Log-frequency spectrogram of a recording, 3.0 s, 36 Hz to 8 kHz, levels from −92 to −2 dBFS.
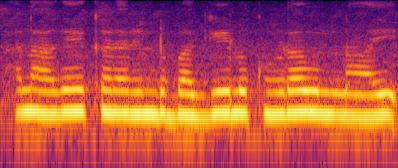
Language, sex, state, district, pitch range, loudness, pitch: Telugu, female, Telangana, Hyderabad, 200-215 Hz, -12 LUFS, 210 Hz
